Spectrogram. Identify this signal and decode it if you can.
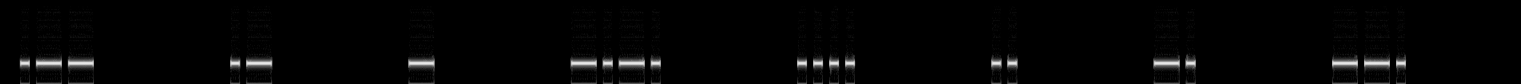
Morse code, heard as a keyed tone, about 15 wpm, spaced as for 5 wpm, 1000 Hz. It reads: WATCHING
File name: qotdfiles / 5wpm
